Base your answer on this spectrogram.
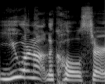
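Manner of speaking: put-on snippy attitude. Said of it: "With an attitude immediately".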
